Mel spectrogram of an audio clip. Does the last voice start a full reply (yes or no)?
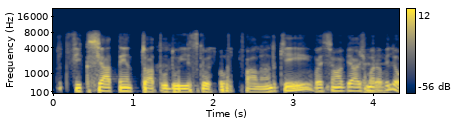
no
